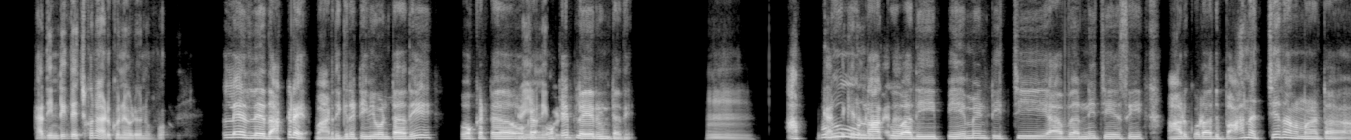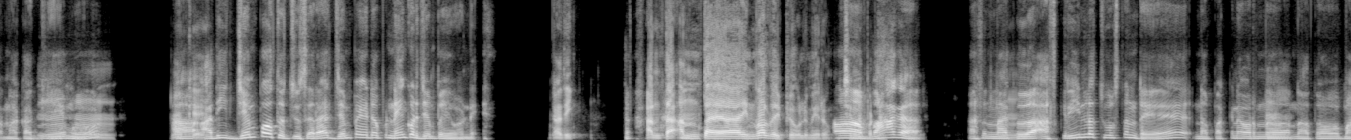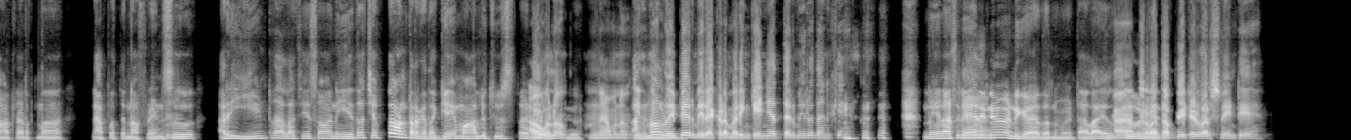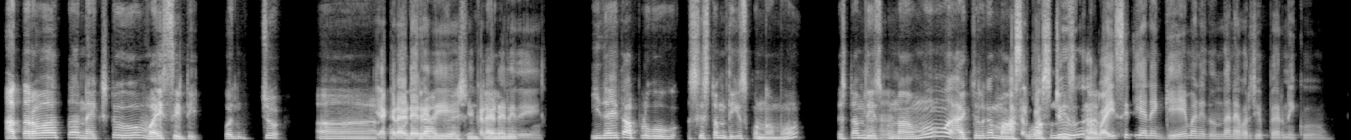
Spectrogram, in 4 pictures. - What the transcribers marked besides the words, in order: other background noise; horn; tapping; chuckle; giggle; in English: "ఇన్వాల్వ్"; in English: "స్క్రీన్‌లో"; in English: "ఫ్రెండ్స్"; in English: "గేమ్"; in English: "ఇన్వాల్వ్"; chuckle; in English: "అప్‌డే‌టెడ్ వెర్షన్"; in English: "వై సీటీ"; in English: "గ్రాడ్యుయేషన్ టైమ్"; in English: "సిస్టమ్"; in English: "సిస్టమ్"; in English: "యాక్చువల్‌గా"; in English: "వై సిటీ"
- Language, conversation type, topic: Telugu, podcast, కల్పిత ప్రపంచాల్లో ఉండటం మీకు ఆకర్షణగా ఉందా?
